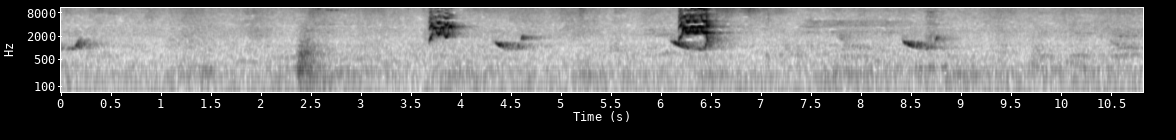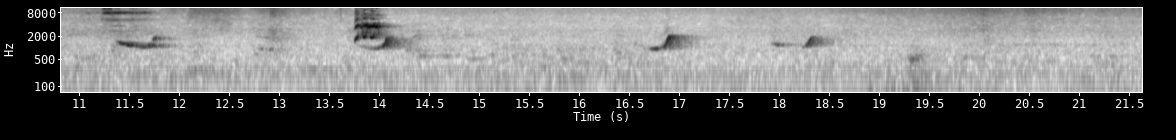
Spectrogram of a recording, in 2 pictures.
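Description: Lutino cockatiels calling: a string of short, sharp chirps and squawks, about nine of them spread unevenly over twenty seconds, the loudest about six seconds in.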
